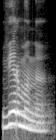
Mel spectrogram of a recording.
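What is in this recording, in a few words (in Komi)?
"вермыны", Komi, female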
